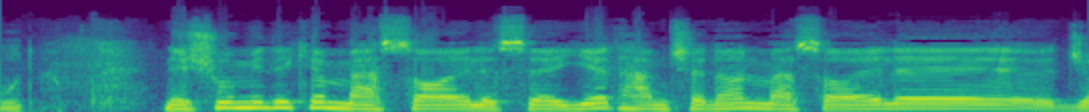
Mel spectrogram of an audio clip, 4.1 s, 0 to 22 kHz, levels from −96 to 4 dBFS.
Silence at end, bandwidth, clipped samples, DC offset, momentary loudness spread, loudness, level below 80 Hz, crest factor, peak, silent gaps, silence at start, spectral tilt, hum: 0 s; 12 kHz; under 0.1%; under 0.1%; 6 LU; -11 LUFS; -48 dBFS; 10 dB; 0 dBFS; none; 0 s; -6 dB/octave; none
